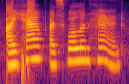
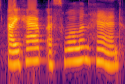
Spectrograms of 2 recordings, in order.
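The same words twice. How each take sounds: The two takes are said the same way.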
